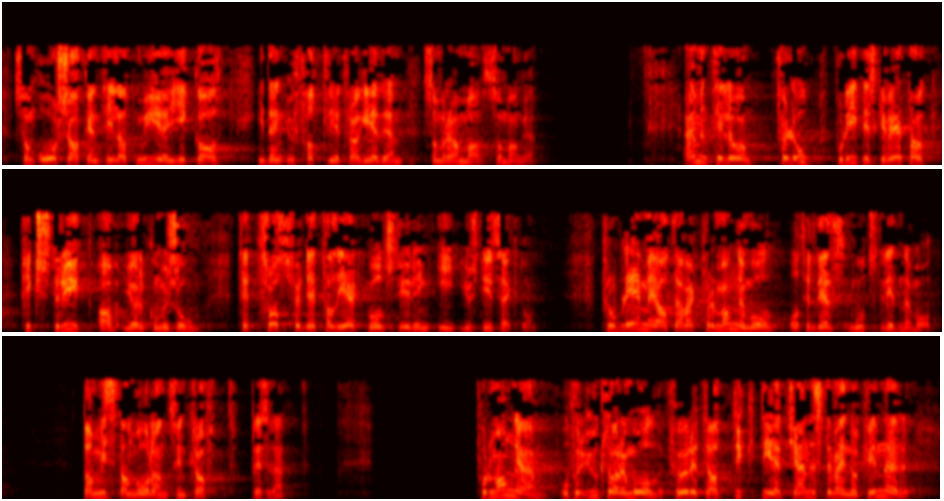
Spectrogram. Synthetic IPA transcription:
sɔmʔoːʂɑːkənt̪ʰɪlɑt̪myːəjɪk̚ɡɑːlt̪ɪd̪ɛnʉfɑt̪ːəlɪət̪ʰɾɑɡeːd̪ɪənsɔmɾɑmːɑ̰sɔmɑ̰ŋːə̰ | ʔæːʋənt̪ʰɪlɔfœlːəʊpʰːʊliːt̪ɪskəʋeːt̪ʰɑːkfɪkst̪ɾyːkɑʋjœɾkʰʊmɪʂuːnn̩t̪ʰɪlt̪ʰɾɔsfɔɖɛt̪ʰɑljeːʈmoːlst̪yːɾɪŋɪjʉst̪iːsɛkt̪ʊ̰ɳ | pʰɾʊbleːmæɾɑt̪̚d̪ɛhɑɾʋæʈːfɔɾmɑŋːəmoːlɔt̪ʰɪld̪eːlsmuːt̪st̪ɾiːd̪ənəmo̰ːl | d̪̥ɑːmɪst̪əhɑnmoːlɑnsɪnkʰɾɑft̪pʰɾɛsɪd̪ɛ̰nt̪ | fɔɾmɑŋːəɔfɔɾʉːkʰlɑːɾəmoːlføːɾət̪ʰɪlɑt̪̚d̪ʏkt̪ɪət̪ʰjeːnəst̪əmɛnnɔkʰʋɪnːəɾ

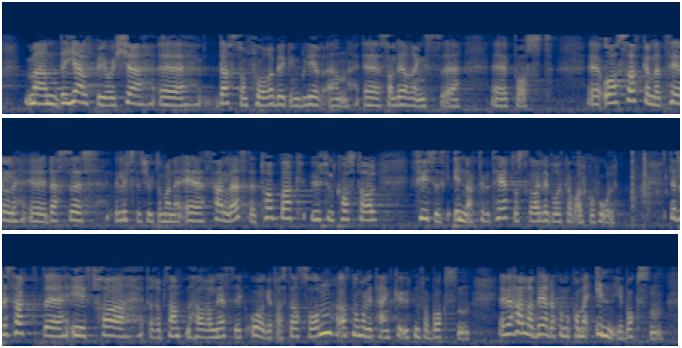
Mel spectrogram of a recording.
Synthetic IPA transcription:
mɛnd̪ɛjɛlpəjʊɪçːə | d̪æʁsɔmfoːʁəbʏɡːɪŋbliːʁɛnsɑld̪eːɾɪŋs | pʰɔ̰st̪ | ʔoːsɑːkənət̪ʰɪld̪ɛsːəlɪfsəʃʉːk̚d̪ʊmənə̰ʔɛfɛlːəsd̪ɛɛt̪ʰɔbɑkʉːsənkʰɔst̪hɔl | fyːsɪskɪnɑ̰kt̪ɪʋɪt̪ʰeːt̪oːskɑːd̪lɪbɾʉːkɑ̰ʋɑ̰lkʊhṵːl | d̪̥ɛblɪsɑkt̪ɪfʁɑːɾɛpɾəsɑnt̪n̩ɦɑʁɑlneːsʋɪːkoːɡəfɾɑ̰st̪ɑːt̪sʁoːd̪n̩ɑ̰t̪nuːmɔʋɪt̪ʰɛŋkəʉːt̪n̩fɔɾbɔksn̩ | ʋɛʋɪlɦɛlːəbeːd̪əkʰɔmɔkʰɔmːəʔɪnɪ̰bɔksn̩

